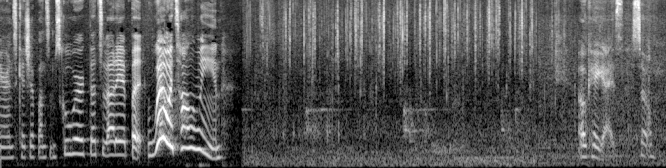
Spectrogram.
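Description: A young woman speaks animatedly close to the microphone, her voice rising and falling in a sing-song way.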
